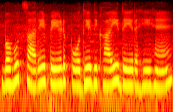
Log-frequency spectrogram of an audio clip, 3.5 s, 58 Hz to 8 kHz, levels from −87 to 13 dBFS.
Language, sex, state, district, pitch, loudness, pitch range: Hindi, female, Punjab, Fazilka, 195 Hz, -13 LUFS, 185-210 Hz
